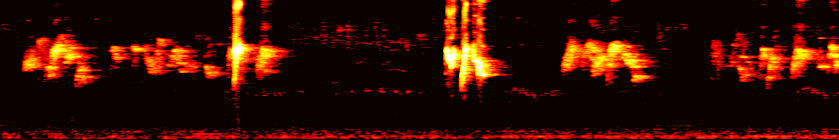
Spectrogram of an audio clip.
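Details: Two caged red-whiskered bulbuls in a training song session, styles named rik, boen, lak wai, mae bot and nap dok. Two sharp whistled bursts stand out over continuous quieter chattering warbles.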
